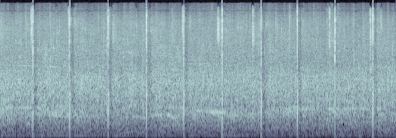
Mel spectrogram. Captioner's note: applause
